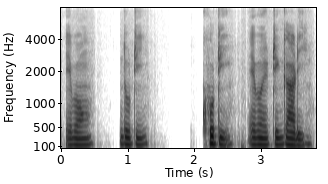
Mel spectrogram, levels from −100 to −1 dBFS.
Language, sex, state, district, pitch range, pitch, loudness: Bengali, male, West Bengal, Alipurduar, 135-150 Hz, 140 Hz, -17 LUFS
